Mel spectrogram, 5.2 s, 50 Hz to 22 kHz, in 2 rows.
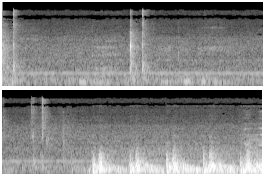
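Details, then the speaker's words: Fetal heartbeat of twin baby B at 10 weeks, IUI twin pregnancy, heard at ultrasound: rapid regular whooshing beats about 160 a minute after a quiet start, described as really good. "is baby bee's heartbeat they're both really good"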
